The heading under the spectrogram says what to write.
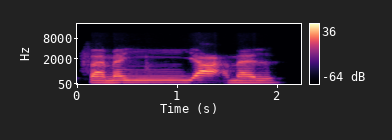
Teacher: We imagine there's a shadda on that ya, and we do idgham.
